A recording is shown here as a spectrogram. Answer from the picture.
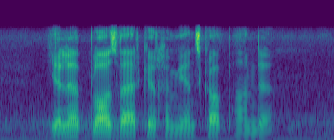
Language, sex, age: Afrikaans, male, 19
